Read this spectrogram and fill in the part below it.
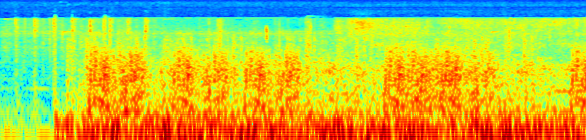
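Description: Bombardment explosions in the strategy video game Focus Pacific form a dense, continuous heavy rumble that starts abruptly and holds steady and loud throughout, with no voices.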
